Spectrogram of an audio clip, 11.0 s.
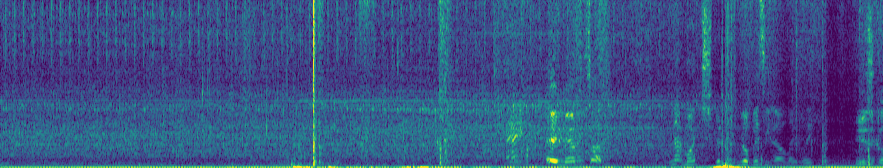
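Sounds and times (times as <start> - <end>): car engine idling: 0.0 - 11.0
sharp knock: 3.6 - 4.2.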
